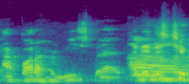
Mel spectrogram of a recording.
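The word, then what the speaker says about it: Hermès: he bought a Hermes bag, right? But he didn't pronounce it Hermes. He said Hermes. Hermes. Yeah. He pronounced like a Greek god or something like that.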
